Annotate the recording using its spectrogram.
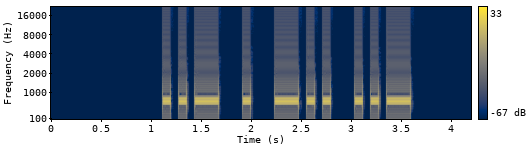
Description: Morse code, heard as a keyed tone, about 15 wpm, 700 Hz. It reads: UEDU
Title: All Cut Numbers - 4-Digit 15wpm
